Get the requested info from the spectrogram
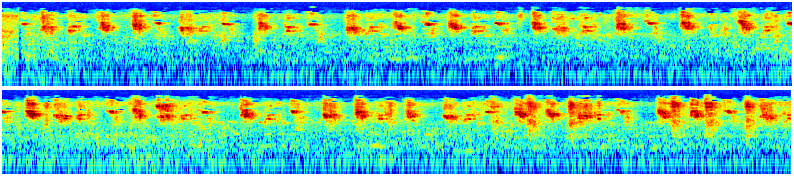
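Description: Small birds chirping in the background: many short, high chirps in quick irregular succession, faint.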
